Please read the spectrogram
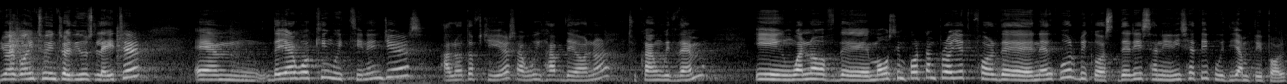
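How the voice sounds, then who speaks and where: A woman's unremarkable speaking voice, fairly high in pitch, over light background noise. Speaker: event moderator for a cultural network. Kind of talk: event introduction. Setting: seminar with live audience. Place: classroom. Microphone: camera far.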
